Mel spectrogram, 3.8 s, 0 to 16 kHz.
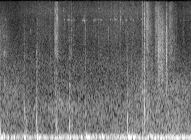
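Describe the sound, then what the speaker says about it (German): Horse hooves in The Witcher 3 clip-clop on hard ground in an irregular, quick rhythm, a dozen or so distinct knocks over a low ambient rumble. "Dreht voll durch das Pferd"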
